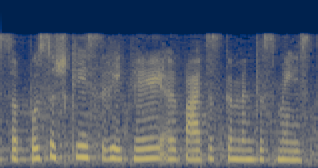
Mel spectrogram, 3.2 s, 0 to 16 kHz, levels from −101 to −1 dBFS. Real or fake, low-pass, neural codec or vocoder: fake; 7.2 kHz; codec, 16 kHz, 1.1 kbps, Voila-Tokenizer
